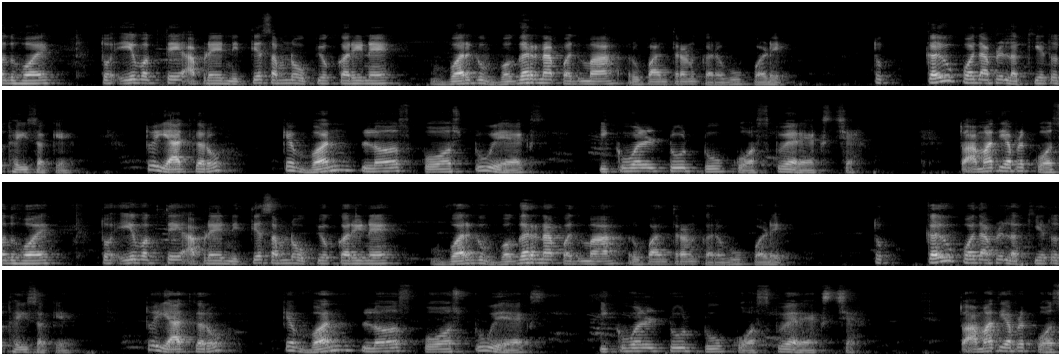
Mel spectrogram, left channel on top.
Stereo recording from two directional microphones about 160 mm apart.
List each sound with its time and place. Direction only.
0.0 s speech: 35° left (ahead or behind)
9.2 s speech: 40° left (ahead or behind)
16.8 s speech: 30° left (ahead or behind)
17.2 s speech: 45° left (ahead or behind)
20.1 s speech: 35° left (ahead or behind)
